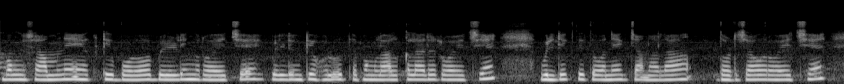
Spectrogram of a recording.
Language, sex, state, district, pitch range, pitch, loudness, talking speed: Bengali, female, Assam, Hailakandi, 215-230 Hz, 225 Hz, -16 LUFS, 120 wpm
